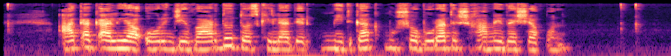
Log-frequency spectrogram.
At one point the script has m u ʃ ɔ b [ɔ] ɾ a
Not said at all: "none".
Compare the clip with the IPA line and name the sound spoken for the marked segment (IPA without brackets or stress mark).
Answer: u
